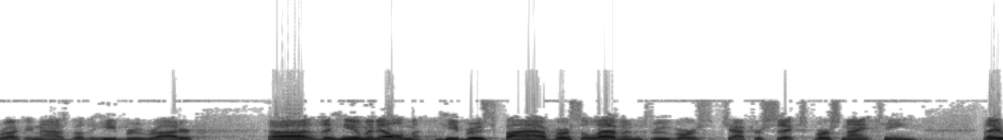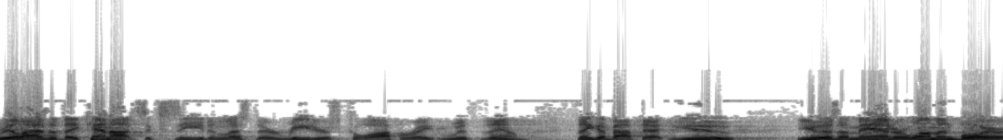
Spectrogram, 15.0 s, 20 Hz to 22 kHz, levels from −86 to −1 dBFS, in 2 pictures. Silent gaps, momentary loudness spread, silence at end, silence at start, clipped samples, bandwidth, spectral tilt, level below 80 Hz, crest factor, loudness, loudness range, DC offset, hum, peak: none; 11 LU; 0 s; 0 s; 0.2%; 10.5 kHz; -6.5 dB/octave; -50 dBFS; 12 dB; -12 LUFS; 4 LU; 0.1%; none; 0 dBFS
